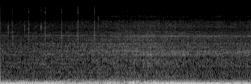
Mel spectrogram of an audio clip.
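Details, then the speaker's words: Car with a 5th-generation CNG system switched from CNG to gasoline: low, even idle with none of the injector-rail clicking heard on CNG, running quietly and smoothly. "como o motor trabalha silêncio"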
